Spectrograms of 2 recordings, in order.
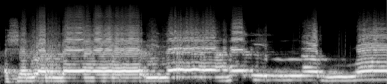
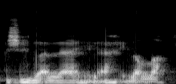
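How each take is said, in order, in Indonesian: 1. Frasa itu diucapkan keras dan penuh. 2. Frasa itu diucapkan pelan dan lembut. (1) "Baru keras" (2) "dia membaca pelan dulu"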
